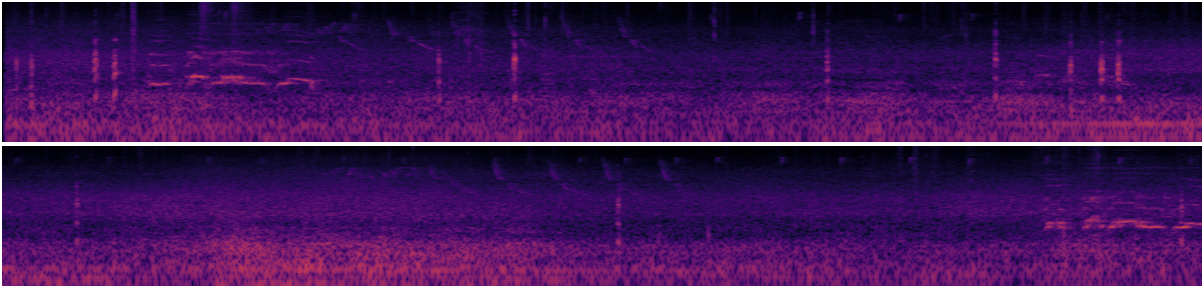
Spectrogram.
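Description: Chickens calling: a short wavering rooster call about two seconds in and again near the end, with a few sharp clicks between.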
